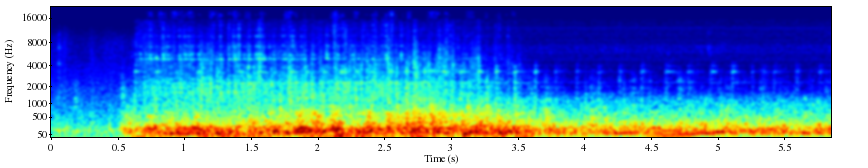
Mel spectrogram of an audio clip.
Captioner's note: chain clanking; water gurgling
